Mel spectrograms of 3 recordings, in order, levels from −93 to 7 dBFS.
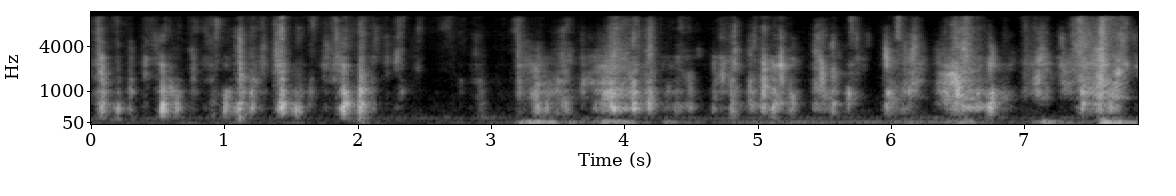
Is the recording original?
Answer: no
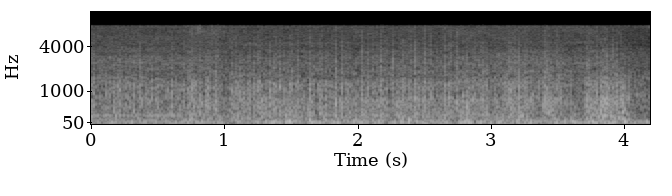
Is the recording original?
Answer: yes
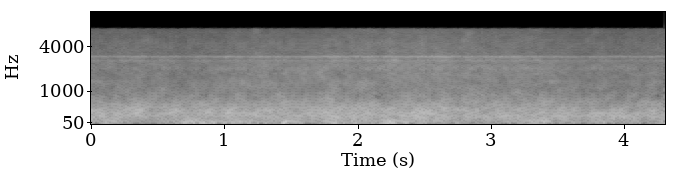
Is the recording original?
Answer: no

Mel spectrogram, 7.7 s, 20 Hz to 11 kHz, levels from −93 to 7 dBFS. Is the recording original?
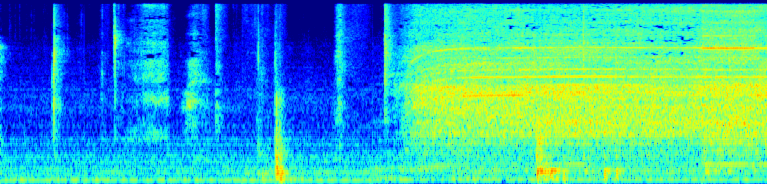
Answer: yes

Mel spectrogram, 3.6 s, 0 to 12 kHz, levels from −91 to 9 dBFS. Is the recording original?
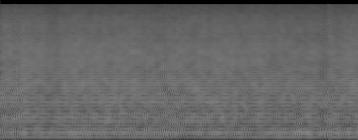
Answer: no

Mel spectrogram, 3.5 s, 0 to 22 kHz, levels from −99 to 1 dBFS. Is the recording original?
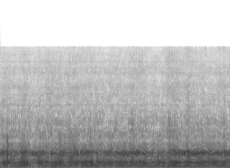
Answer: no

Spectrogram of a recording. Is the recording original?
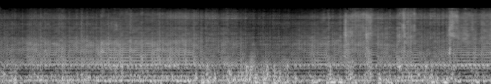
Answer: no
